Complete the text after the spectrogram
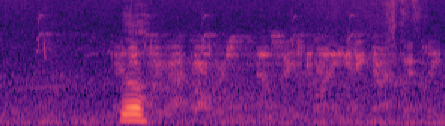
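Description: A man exclaims briefly after the shot.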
